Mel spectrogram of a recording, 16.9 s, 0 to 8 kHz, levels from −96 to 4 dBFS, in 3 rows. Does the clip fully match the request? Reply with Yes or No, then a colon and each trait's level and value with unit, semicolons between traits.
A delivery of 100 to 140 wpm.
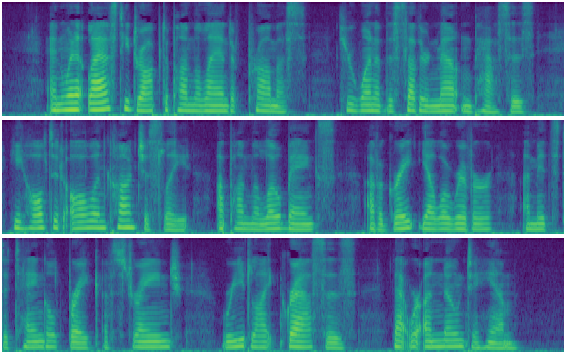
No: average, 160 wpm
